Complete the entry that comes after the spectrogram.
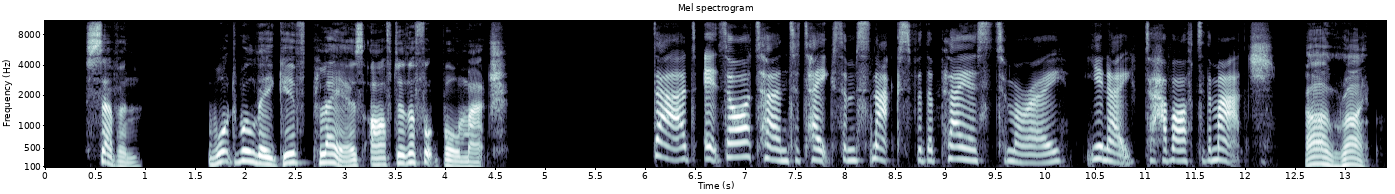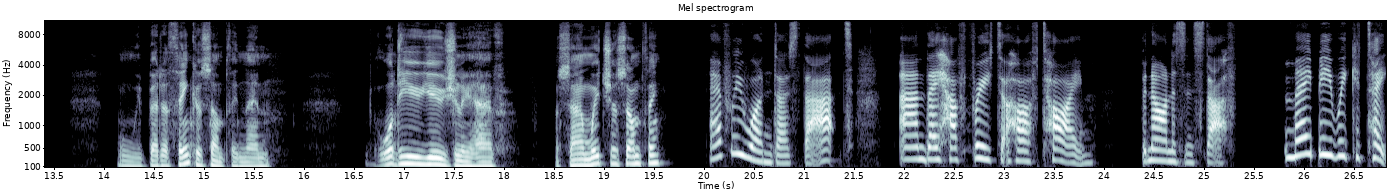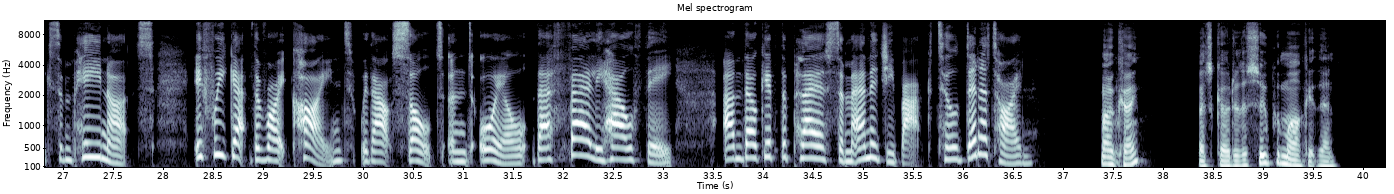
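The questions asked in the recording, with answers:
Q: What will they give players after the football match?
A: peanuts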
